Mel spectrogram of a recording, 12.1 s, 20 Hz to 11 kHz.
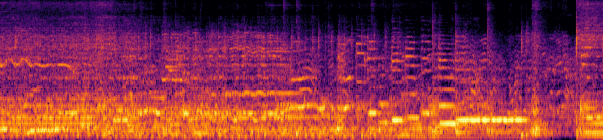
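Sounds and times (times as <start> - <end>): electric guitar lead with bent notes: 0.0 - 10.8, 11.5 - 12.0
live rock band playing: 0.0 - 12.0.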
